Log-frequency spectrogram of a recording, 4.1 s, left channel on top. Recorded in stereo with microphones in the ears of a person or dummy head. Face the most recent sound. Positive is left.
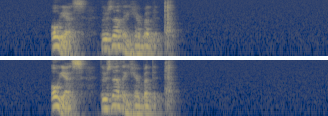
turn(degrees=55)  # may be behind; listen again after turning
